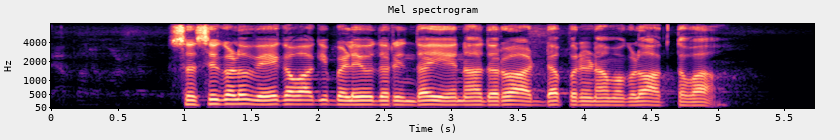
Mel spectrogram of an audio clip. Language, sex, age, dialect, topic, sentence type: Kannada, male, 56-60, Central, agriculture, question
